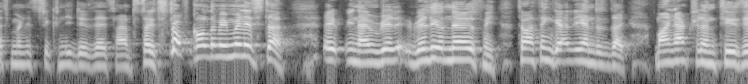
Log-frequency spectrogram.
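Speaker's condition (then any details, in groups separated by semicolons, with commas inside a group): Cerebral palsy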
